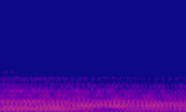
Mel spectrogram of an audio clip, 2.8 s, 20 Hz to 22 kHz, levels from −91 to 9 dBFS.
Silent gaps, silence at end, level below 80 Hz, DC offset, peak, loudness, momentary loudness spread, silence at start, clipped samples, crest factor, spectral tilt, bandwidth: none; 0 s; -66 dBFS; under 0.1%; -42 dBFS; -53 LUFS; 2 LU; 0 s; under 0.1%; 10 dB; -11.5 dB/octave; 6.6 kHz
